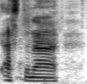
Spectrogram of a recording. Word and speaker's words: Astana: Like Astana, the cycling team. – Yeah, like Astana. Notice I corrected your pronunciation sort of passive-aggressive way.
